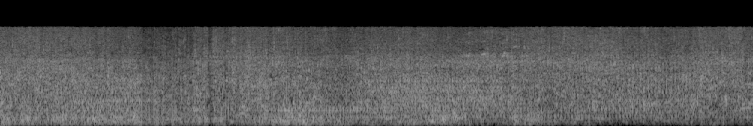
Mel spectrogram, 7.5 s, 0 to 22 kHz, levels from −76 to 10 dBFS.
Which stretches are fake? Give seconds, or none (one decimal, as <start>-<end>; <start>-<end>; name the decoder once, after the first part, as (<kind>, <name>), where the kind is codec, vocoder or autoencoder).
1.4-2.4 (vocoder, Vocos); 5.5-6.7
